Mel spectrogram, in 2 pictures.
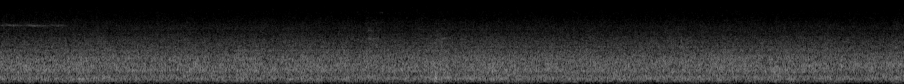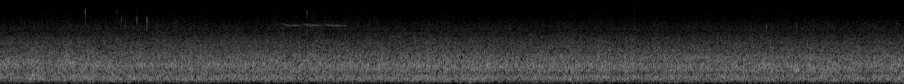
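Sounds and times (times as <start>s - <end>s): stream flowing over rocks: 0.0s - 18.0s
faint high chirps: 11.8s - 12.6s.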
